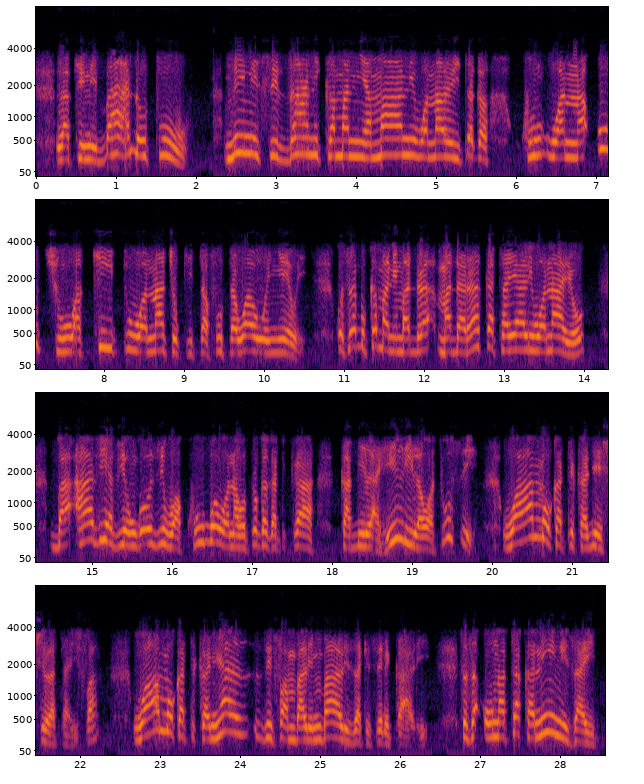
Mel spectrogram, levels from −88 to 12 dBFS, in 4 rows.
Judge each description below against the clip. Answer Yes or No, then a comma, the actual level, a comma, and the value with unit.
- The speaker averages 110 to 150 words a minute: No, slow, 100 wpm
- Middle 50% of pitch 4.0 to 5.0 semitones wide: Yes, average, 4.5 semitones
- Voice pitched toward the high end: Yes, high, 225 Hz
